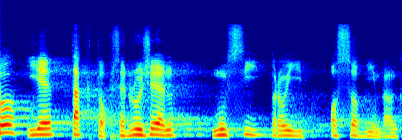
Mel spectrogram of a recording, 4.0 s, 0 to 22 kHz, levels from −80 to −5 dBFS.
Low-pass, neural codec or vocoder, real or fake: 10.8 kHz; codec, 24 kHz, 0.9 kbps, DualCodec; fake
